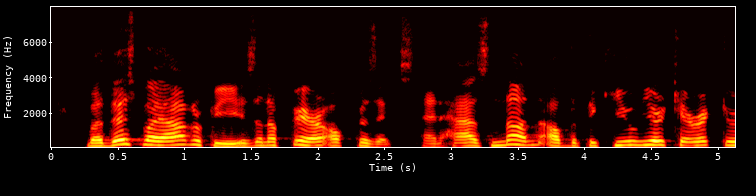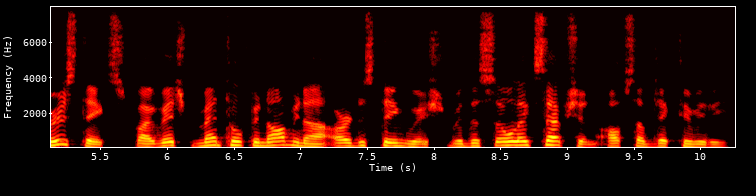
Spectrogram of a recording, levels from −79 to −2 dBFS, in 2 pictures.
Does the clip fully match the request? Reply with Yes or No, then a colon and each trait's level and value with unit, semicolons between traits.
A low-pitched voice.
No: medium, 185 Hz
